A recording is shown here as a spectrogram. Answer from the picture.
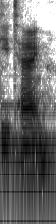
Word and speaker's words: Yitang: Yin Tang I have down here. Yeah, it's pronounced Yitang.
